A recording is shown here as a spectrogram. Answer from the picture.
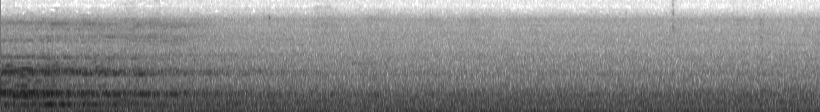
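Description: An imam's drawn-out chanted note of prayer recitation over loudspeakers, fading out about two seconds in, followed by a steady low rumble of background noise.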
